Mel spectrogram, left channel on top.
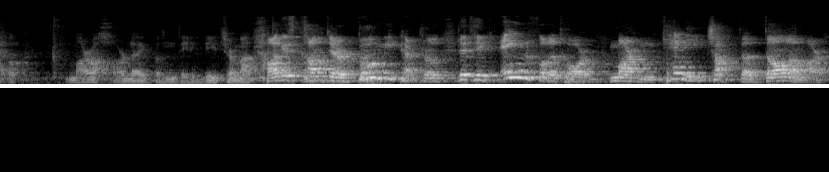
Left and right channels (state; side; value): silent; right; digital silence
